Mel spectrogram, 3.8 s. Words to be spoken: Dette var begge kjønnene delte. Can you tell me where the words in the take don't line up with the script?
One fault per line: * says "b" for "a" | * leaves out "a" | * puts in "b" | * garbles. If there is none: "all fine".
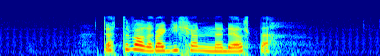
all fine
